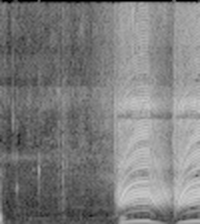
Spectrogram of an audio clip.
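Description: A man laughing: two drawn-out laughs, each rising and falling in pitch, starting a little over a second in.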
